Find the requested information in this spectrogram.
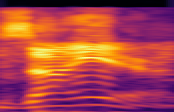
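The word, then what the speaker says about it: Zaire: coming to you live from zire some would pronounce its air they're wrong it got big laughs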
